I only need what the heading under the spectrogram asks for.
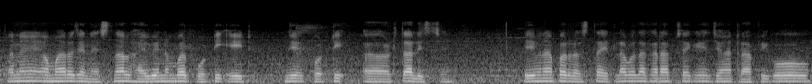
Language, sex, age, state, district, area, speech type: Gujarati, male, 18-30, Gujarat, Valsad, rural, spontaneous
